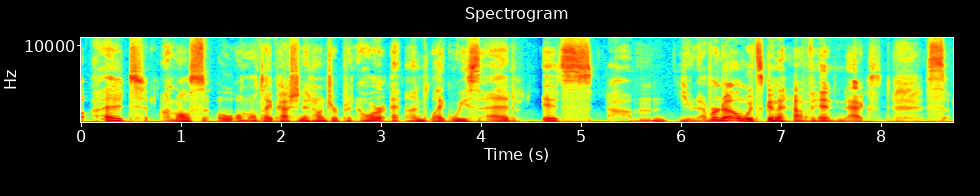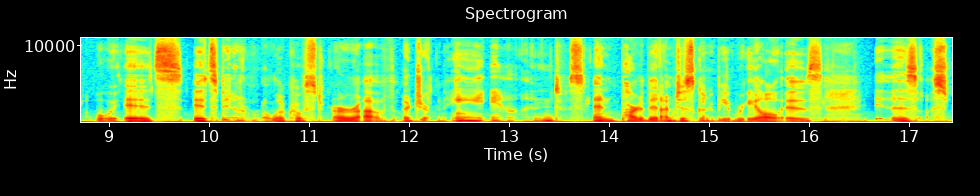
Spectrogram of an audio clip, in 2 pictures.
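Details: Adult woman diagnosed this year with spasmodic dysphonia; vocal cord spasms make her voice cut in and out, sometimes hoarse; she attributes it partly to voice overuse as a podcast host and to stress; real, seemingly occurring during interview; spasmodic dysphonia.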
